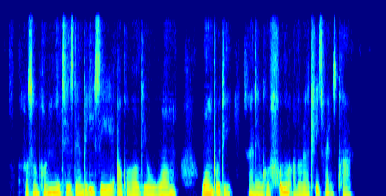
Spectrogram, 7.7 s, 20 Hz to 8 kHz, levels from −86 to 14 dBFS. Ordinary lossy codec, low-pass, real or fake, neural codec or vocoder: none; 7.2 kHz; fake; codec, 16 kHz, 1.1 kbps, Voila-Tokenizer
